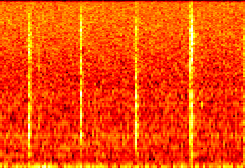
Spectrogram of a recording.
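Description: Faint clicks about twice a second as baseball trading cards are slid off a stack one at a time and flipped from hand to hand.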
